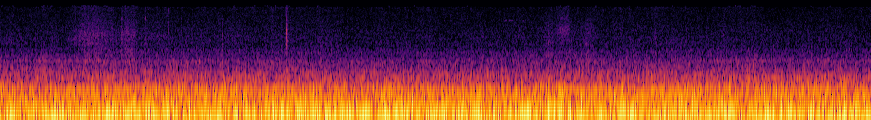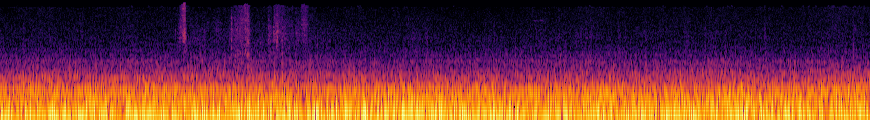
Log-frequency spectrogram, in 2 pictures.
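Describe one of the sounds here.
Tyres crunch and rumble over packed snow.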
